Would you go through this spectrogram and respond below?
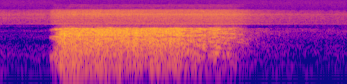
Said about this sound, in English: Just. Inhale. Hold. Hiss it out of the mouth again.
